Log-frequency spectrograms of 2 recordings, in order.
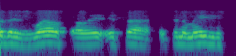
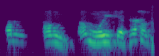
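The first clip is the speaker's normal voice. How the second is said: soft, deflated self-quote; retold bummed out; 7 dB quieter than usual. Retelling his first losses to himself, quietly bummed out. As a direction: drop the volume, mildly dejected. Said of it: "I bummed out a little bit".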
